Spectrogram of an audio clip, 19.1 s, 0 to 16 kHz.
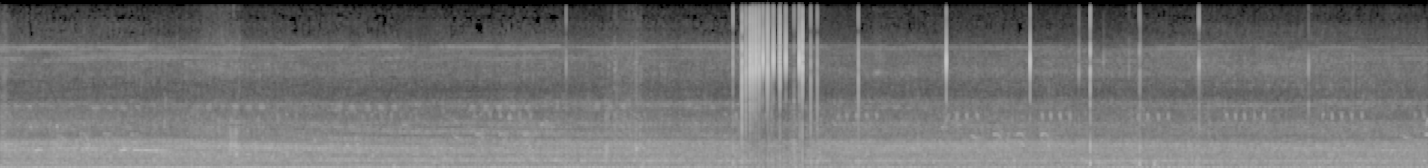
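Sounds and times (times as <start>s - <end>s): sharp clicks: 9.8s - 11.6s, 13.6s - 16.2s.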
